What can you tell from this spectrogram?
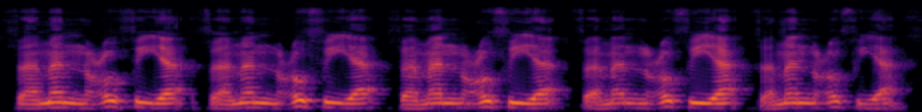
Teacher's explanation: So fa fatha fa mim fatha ma noon sakin man. After noon sakin comes idhar letter ayn. So the noon sakin will be read clearly.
